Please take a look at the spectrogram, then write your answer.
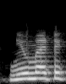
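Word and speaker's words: pneumatic: next word है न्यूमेटिक न्यूमेटिक में जो पी है वो यहां पर साइलेंट है नेक्स्ट वर्ड है सूडो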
